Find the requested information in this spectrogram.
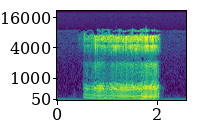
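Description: A single drawn-out, buzzing, voiced snore of about a second and a half from a small dog, set against quiet.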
